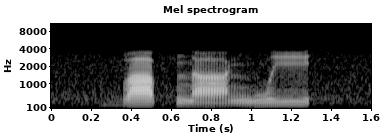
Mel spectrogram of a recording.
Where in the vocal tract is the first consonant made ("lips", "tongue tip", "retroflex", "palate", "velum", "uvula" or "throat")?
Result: lips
